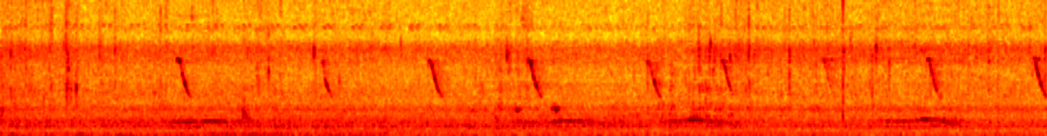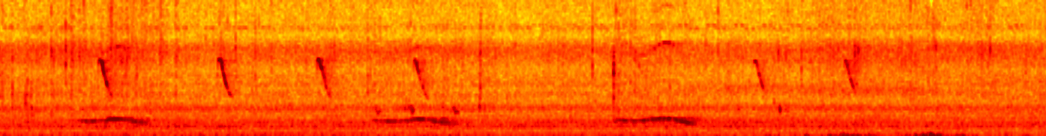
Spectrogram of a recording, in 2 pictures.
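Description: A bird calling over and over, a short note that rises then falls, about every second and a half, with thin high chirps between, over a steady outdoor hiss. A few low thumps come near the end.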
